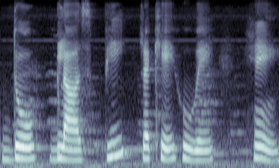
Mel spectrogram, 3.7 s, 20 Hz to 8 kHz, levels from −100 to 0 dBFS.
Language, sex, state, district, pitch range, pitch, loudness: Hindi, female, Madhya Pradesh, Bhopal, 175-205 Hz, 195 Hz, -17 LUFS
